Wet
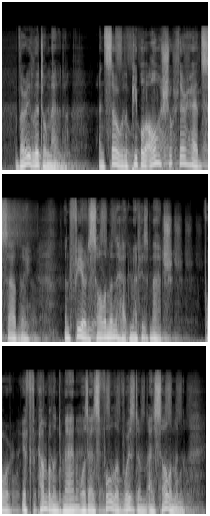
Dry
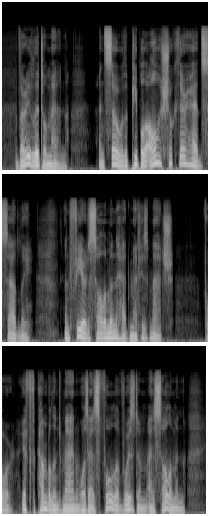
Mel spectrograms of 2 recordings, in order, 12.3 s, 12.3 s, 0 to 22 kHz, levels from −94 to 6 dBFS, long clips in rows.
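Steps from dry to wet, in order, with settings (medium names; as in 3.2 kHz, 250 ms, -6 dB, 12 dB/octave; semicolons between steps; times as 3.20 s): peaking EQ 96 Hz +9.5 dB 0.86 oct; feedback delay 212 ms, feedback 37%, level -18 dB; trim +2.5 dB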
